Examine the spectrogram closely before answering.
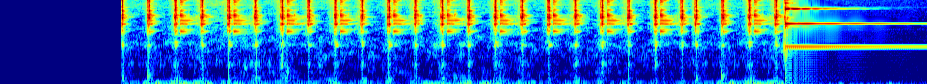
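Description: A stopwatch ticks quickly and steadily.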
